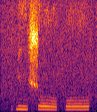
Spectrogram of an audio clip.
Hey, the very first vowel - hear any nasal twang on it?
yes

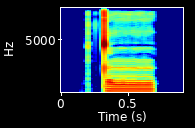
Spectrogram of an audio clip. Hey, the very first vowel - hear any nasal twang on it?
yes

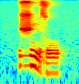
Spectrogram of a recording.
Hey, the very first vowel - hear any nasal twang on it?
no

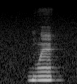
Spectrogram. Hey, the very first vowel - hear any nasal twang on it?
yes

